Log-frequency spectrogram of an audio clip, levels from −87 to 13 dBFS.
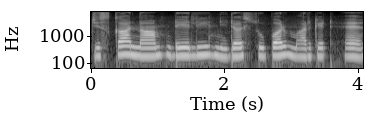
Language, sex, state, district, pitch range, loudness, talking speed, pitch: Hindi, female, Bihar, Patna, 180-200 Hz, -17 LUFS, 90 wpm, 185 Hz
